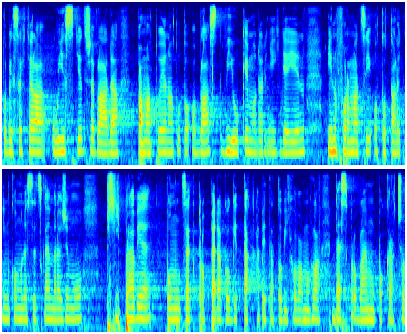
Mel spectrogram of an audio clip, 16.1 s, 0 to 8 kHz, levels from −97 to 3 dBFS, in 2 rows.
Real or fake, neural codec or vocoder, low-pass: real; none; 7.2 kHz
